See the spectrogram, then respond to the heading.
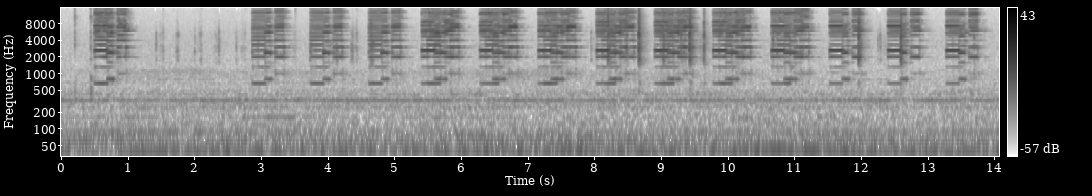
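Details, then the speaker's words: Electric skateboard with handheld remote and receiver: repeated high-pitched triple beeps about once a second with no motor spin-up after swapping ESC connections; ESC wiring suspected, motors beep without driving. "So, nothing was happening there. The controllers were just beeping. Sorry, the motors were just beeping."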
